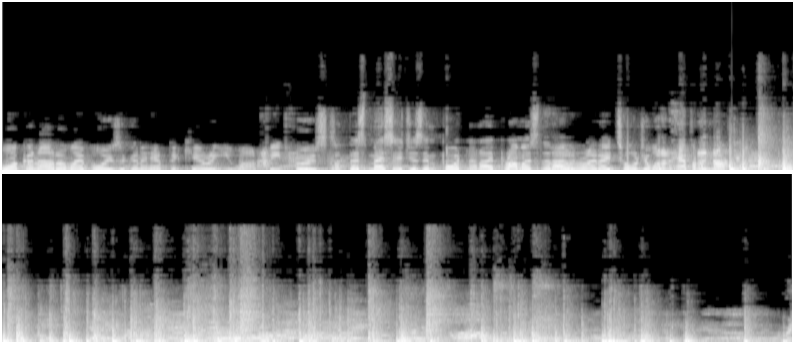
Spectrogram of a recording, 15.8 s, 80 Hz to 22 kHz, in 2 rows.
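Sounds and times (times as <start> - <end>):
speech: 0.0 - 8.6
people grunting: 2.4 - 3.6, 6.9 - 14.3
scuffling: 7.1 - 14.9
heavy punches knocking a man out: 7.2 - 14.8.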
